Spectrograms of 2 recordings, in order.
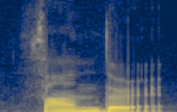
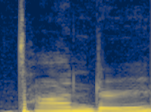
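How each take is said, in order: First: The word begins with a soft 'th' sound. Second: The word begins with a hard 't' sound. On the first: The speaker calls it right. "this word should be pronounced thunder" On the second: The speaker calls it wrong. "replace sound tha to sound ta"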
